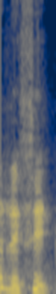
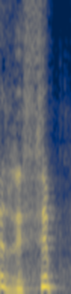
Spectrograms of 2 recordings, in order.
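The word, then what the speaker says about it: receipt: भी देख लेते हैं अगर किसी शब्द में पी हो और तुरंत बाद टी हो तो पी साइलेंट हो जा जाता है इस स्पेलिंग में क्या है पी है पी के तुरंत बाद क्या आ गया है टी तो यह क्या हो गया रेसट बहुत से लोग इसे रिसिप्ट भी पढ़ते हैं जो कि सही नहीं है रिसी जिसे हम रसीद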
